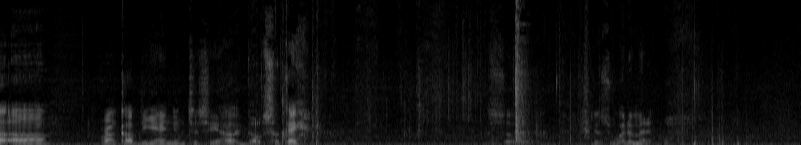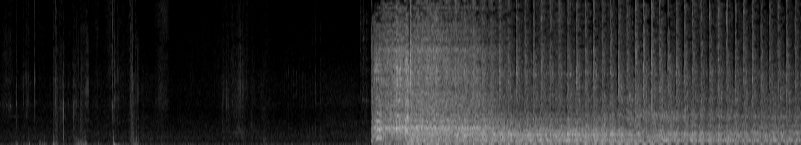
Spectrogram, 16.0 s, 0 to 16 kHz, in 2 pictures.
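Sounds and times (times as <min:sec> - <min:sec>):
scooter engine starting and running: 0:11.7 - 0:16.0.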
